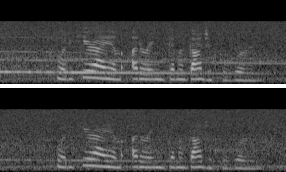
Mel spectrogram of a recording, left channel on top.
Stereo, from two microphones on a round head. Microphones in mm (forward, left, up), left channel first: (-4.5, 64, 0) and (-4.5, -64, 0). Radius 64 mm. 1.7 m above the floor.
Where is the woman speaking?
70° left (ahead or behind); by 2.7 s 75° left (ahead or behind).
